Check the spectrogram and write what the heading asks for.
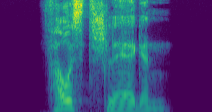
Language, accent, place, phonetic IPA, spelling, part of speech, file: German, Germany, Berlin, [ˈfaʊ̯stˌʃlɛːɡn̩], Faustschlägen, noun, De-Faustschlägen.ogg
- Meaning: dative plural of Faustschlag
